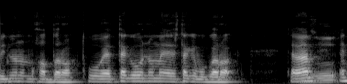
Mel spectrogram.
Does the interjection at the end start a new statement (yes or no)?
no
